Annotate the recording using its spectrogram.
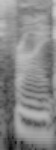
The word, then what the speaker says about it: Frey: Now, is it Fry or Frey? And I feel like I just escaped the Bowie thing, because as far as I'm concerned, it's David Bowie. – Yeah, and it's spelled F-R-E-Y, but it's pronounced Fry.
